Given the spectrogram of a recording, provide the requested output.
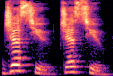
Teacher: Do S já vai direto pro you.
